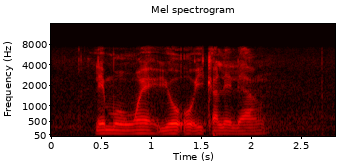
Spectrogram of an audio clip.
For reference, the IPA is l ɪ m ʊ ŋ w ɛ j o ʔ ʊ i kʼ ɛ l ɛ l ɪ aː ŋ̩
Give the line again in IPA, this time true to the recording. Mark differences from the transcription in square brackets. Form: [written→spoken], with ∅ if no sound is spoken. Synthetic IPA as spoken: l ɪ m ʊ ŋ w ɛ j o ʔ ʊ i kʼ [ɛ→a] l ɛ l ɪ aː ŋ̩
